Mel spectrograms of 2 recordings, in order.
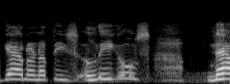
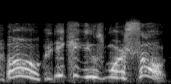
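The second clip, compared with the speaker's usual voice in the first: fussy customer; 9 semitones higher, 4 dB louder than usual. Retold or imitated. Customer critiques soup.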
